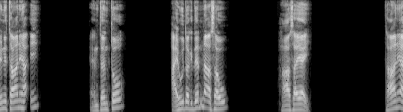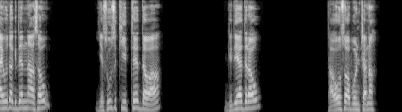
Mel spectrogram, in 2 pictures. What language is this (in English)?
Dawro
